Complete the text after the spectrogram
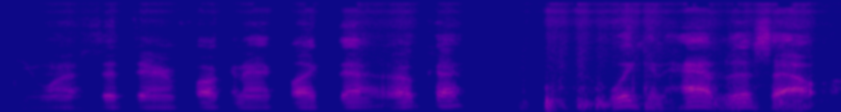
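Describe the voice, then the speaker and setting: A man's voice: mid-range voice, brisk, noisy background. A man in his thirties giving an angry, profane personal rant. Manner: profane, confrontational, heated. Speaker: vlogger.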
